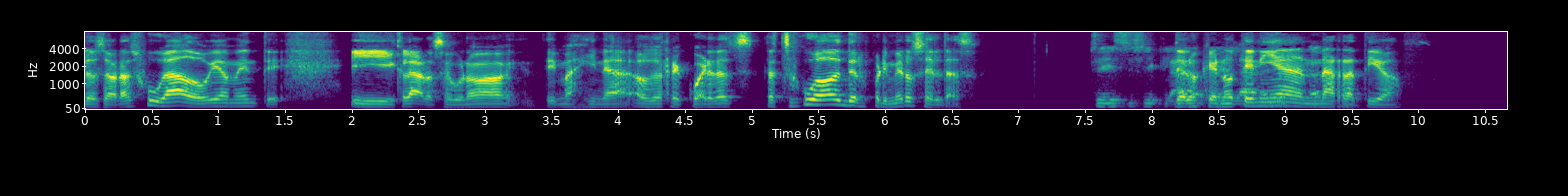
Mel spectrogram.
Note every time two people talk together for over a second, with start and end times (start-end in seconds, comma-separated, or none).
8.2-9.6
